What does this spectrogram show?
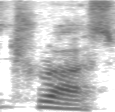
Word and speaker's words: Truss: It has been a gloomy week on the sunlit uplands of sovereign Britain, as we learned exactly why Liz Truss rhymes with mistrust.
